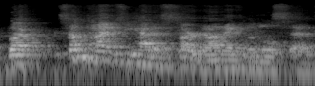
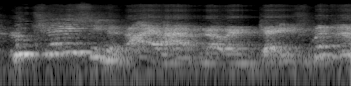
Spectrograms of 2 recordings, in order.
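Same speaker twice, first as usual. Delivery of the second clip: much higher, tipsy laughing shout; laughing Fortunato. Acted. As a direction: wave it away with a drunken laugh. Fortunato brushes it off.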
